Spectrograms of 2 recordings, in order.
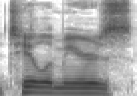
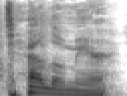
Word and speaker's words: telomere: seems to be somewhere in the telomeres of our cells.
